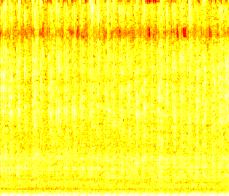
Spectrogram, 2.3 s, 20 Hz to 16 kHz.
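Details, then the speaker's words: 1641cc flat-four with counterbalance, Weber IDF 44 twin carbs, first start after rebuilding a carb's throttle shaft and plates, linkage not yet connected, timing still unchecked: steady, even low burble that now holds a smooth idle with no misses. "sounded really good [Music] now i gotta get the linkage in and then uh but now it's sustained it's staying on idle"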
